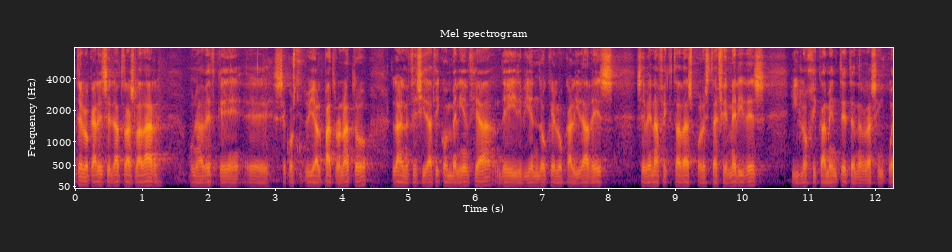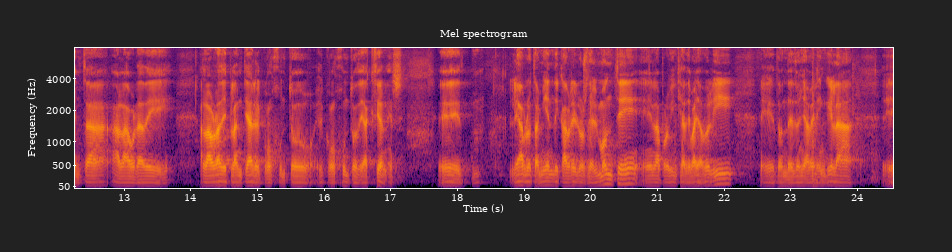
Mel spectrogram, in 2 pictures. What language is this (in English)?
Spanish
